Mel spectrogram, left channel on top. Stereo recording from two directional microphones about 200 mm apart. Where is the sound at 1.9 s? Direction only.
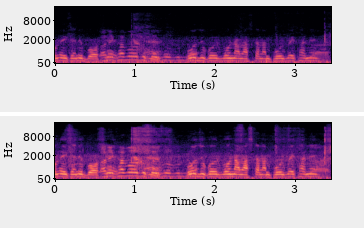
30° right (ahead or behind).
